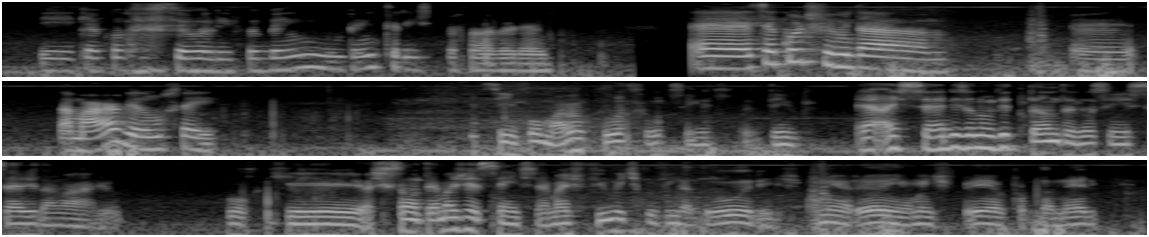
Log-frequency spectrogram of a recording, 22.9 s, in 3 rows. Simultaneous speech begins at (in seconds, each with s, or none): none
